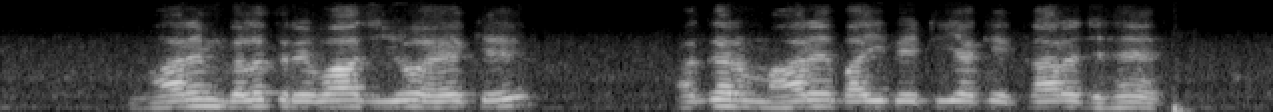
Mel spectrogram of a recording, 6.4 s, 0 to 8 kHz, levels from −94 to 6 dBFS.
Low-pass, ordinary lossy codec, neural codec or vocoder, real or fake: 7.2 kHz; Opus, 16 kbps; none; real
